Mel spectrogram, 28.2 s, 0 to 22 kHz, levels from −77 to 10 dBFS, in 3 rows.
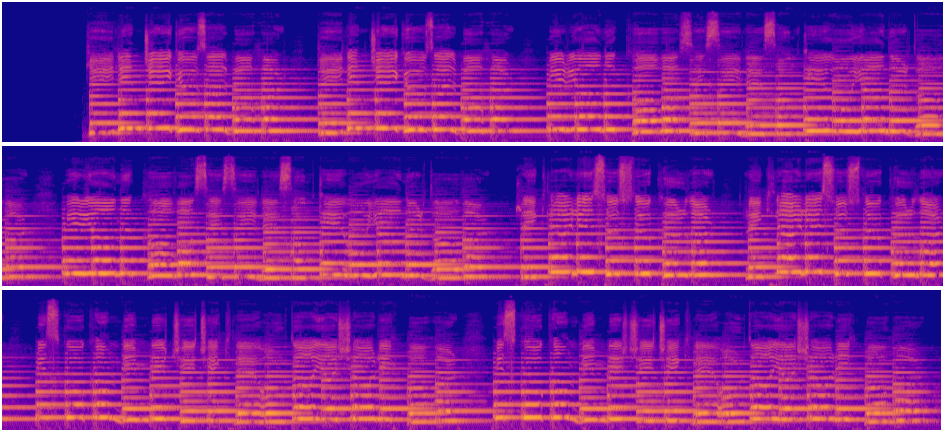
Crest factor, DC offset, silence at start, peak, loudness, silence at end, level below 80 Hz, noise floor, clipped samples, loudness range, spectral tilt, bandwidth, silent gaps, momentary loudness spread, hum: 14 dB; under 0.1%; 0.85 s; 0 dBFS; -14 LUFS; 0 s; -50 dBFS; under -90 dBFS; under 0.1%; 1 LU; -3 dB/octave; 17 kHz; none; 5 LU; 50 Hz at -55 dBFS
